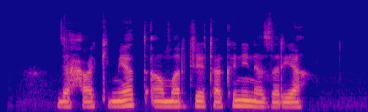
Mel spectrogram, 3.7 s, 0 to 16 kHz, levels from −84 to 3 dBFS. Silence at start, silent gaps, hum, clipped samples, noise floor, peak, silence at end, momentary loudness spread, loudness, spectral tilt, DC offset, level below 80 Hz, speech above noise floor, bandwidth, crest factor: 0.6 s; none; none; under 0.1%; -65 dBFS; -12 dBFS; 0.6 s; 6 LU; -29 LUFS; -7 dB/octave; under 0.1%; -70 dBFS; 37 dB; 8.8 kHz; 18 dB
